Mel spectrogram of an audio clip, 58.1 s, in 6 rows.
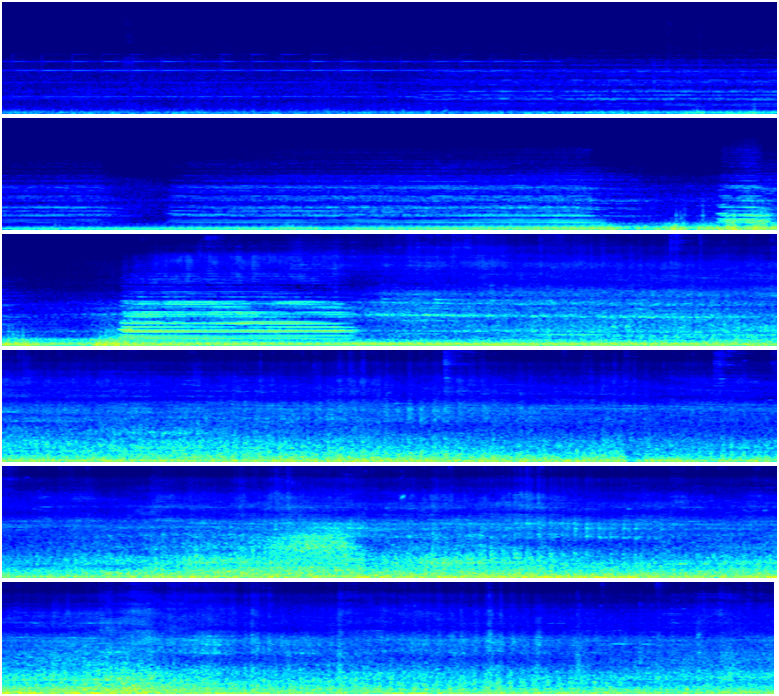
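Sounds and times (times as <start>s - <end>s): locomotive horn: 5.2s - 11.2s, 11.8s - 17.9s, 18.6s - 19.7s, 20.8s - 29.4s
freight cars rumbling past: 17.6s - 58.0s
wheels clacking over rails: 24.3s - 58.0s.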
